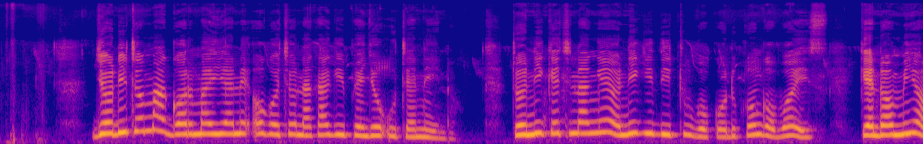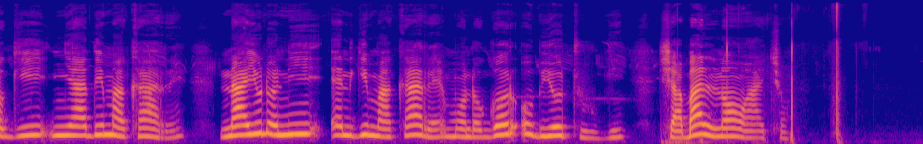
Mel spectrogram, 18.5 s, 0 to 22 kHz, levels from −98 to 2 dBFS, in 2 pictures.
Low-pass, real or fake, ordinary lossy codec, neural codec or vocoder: 19.8 kHz; real; none; none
